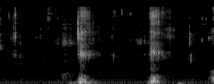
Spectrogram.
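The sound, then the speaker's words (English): Crunchy candy-coated white chocolate, like crispy M&Ms, being chewed: two loud, crisp crunches stand out among softer chewing clicks, with no talk. “It sounded like the crispy M&Ms. It's kind of crispy on the inside.”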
